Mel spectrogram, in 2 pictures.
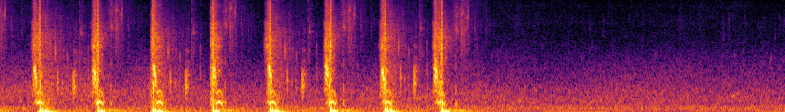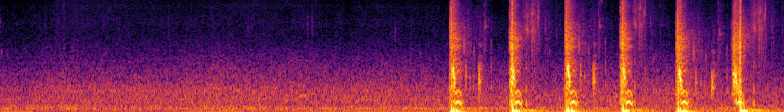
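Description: A pickaxe strikes rock in steady, repeated blows.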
